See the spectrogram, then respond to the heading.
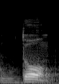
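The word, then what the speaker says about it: дом: Same like गोद, यहाँ पे भी वही फॉर्मूला अप्लाई होगा, ये होगा दोम, दाम नहीं होगा, क्योंकि ओ वहाँ पे एकमात्र भावल है।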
